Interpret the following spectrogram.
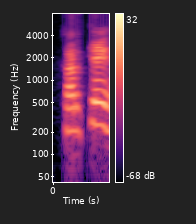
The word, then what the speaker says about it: करते: அதெல்லாம் சேர்த்து அந்த கர்த்தா கர்த்தே கர்த்தி வரும். அது டென்ஸ் வந்து எக்ஸ்பிளைன் பண்ணும்போது அது சொல்றேன். இப்போதைக்கு கர்த்தே கே கர்த்தே அப்படின்னு சொல்லணும். இந்த மிடில் லெட்டரை வந்து ஹாஃப் தான் ப்ரொனவுன்ஸ் பண்ணணும். கரத்தேன்னு சொல்லக்கூடாது, கே சொல்லக்கூடாது, கே கர்த்தே.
